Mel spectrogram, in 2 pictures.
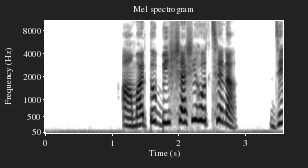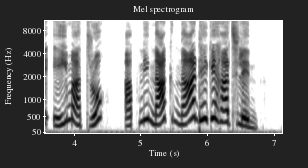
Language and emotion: Bengali, disgusted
